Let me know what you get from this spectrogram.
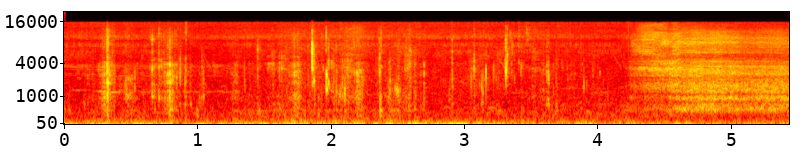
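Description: Close-miked chewing and crunching of raw green chillies, a run of sharp crunchy clicks. Near the end a rushing hiss lasts about a second and a half.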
